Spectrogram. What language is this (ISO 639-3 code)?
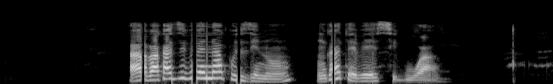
lug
